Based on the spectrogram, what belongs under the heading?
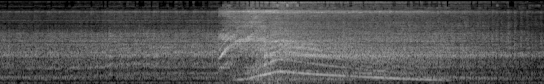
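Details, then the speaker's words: New Arrma Kraton 6S EXB RC monster truck: high screechy gear-type whine/grind rising and falling with wheel speed, somewhere in the drivetrain; center diff and motor to be checked. "there it sounds almost like there's some something grinding or but it's very high pitch"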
